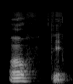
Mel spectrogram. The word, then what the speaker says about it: often: And it's two syllables. Often.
